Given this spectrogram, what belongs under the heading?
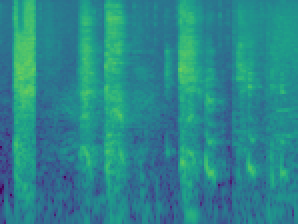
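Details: Cough: several short, harsh coughs in quick succession with a faint room background.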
